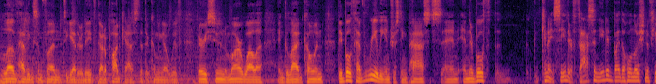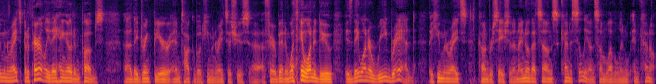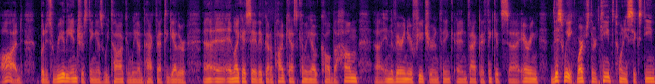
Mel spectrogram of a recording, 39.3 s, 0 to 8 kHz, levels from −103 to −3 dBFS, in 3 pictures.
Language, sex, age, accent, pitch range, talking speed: English, male, 40-59, American, 90-110 Hz, 215 wpm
